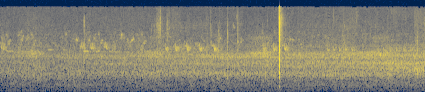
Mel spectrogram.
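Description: Faint outdoor background with a few small bird chirps, and a single sharp click about five and a half seconds in. The background noise grows slightly louder toward the end.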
